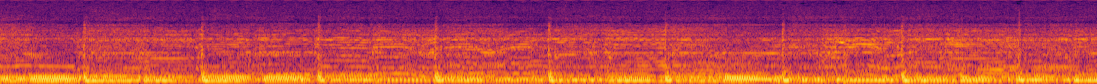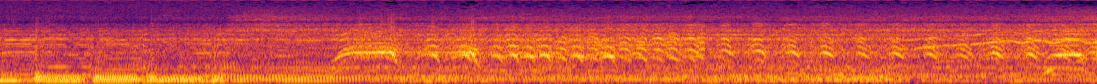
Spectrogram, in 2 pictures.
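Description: Live heavy metal band playing a distorted electric guitar riff of short, repeated chords. About seven seconds in, the riff gives way to held chords with a high lead line that wavers with wide vibrato.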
